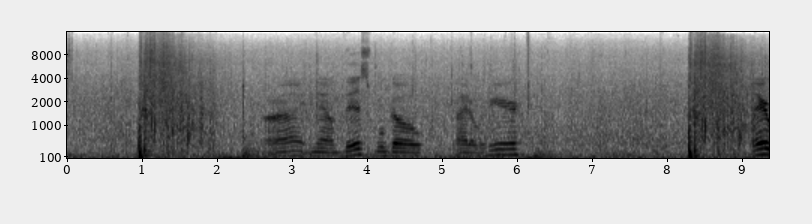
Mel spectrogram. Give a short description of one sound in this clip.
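A wooden club strikes a straw door with a dull crunch.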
